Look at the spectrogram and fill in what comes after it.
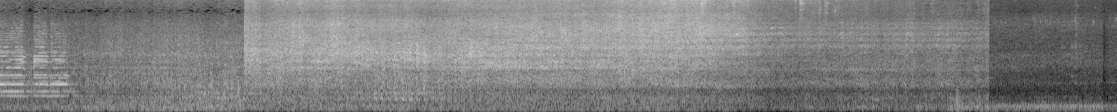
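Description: Passenger express train running through a station at speed: the locomotive's multi-tone horn chord ends about a second in, then the coaches pass with a loud steady rush and rattle that falls away sharply near the end as the last coach clears, leaving a low rumble.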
